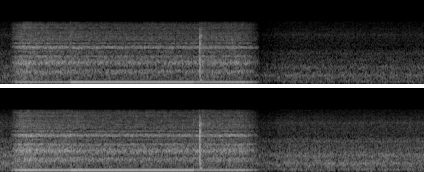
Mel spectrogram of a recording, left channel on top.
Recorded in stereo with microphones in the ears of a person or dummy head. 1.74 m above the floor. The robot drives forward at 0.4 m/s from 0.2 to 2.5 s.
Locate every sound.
2.0 s chopping: 10° right (ahead or behind), 0.6 m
